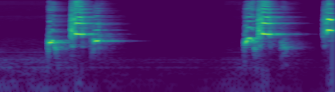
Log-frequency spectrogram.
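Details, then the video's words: Grey francolin, known locally as teetar or bhura teetar, giving two separate harsh, squawking call phrases about two seconds apart, each a quick cluster of grating notes, with silence between and the start of a third at the end. "Teetar ki awaz | Teetar voice"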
